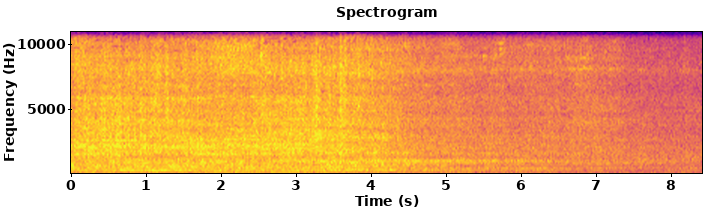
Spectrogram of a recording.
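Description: Coaches of a regional passenger train hauled by an SM42 diesel locomotive rolling past, wheels clacking over the rail joints. The sound fades after the last coach passes, about halfway through, as the train moves away.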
